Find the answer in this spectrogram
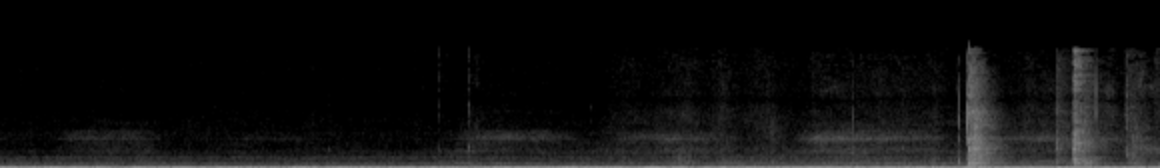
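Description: Steady low mechanical hum in a small room, with a brief sharp rustle or knock near the end.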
